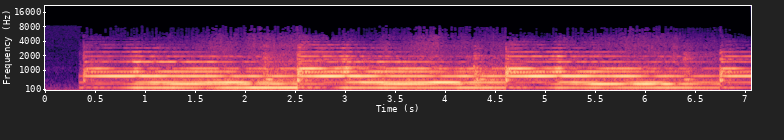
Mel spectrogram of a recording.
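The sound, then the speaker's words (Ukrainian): The deep bell of the Katyn memorial near Smolensk tolls slowly and loudly, with about four strikes, each ringing out in a long, sustained hum of layered overtones that overlaps the next. No voices are heard. “Звон Катынскага мемарыялу гучыць у памяць 4 тысяч польскіх віцэраў і іншых прадстаўнікоў даваеннай эліты краіны, закадаваных НКВД ў 40-м годзе ў лесе каля Смаленска.”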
